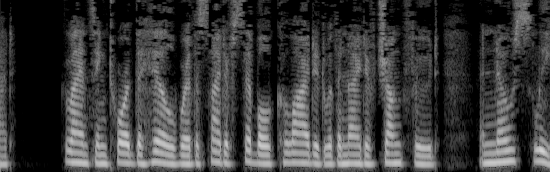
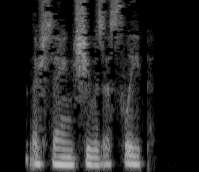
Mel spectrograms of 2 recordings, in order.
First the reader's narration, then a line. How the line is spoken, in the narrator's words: he muttered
